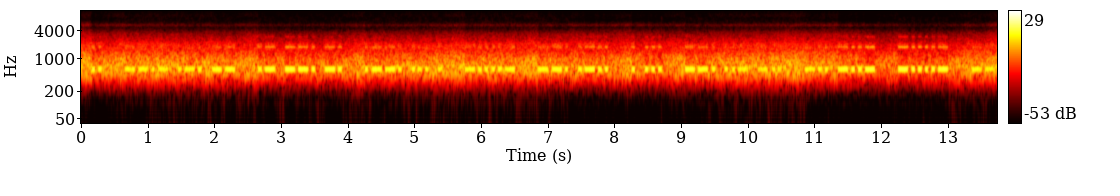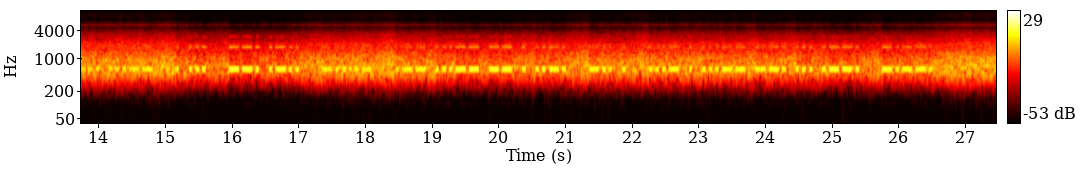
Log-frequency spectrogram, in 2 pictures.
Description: Morse code, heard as a keyed tone, machine-sent, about 24 wpm, 600 Hz, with heavy radio static and a narrow filter. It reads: … QRM AGN PSE - GL ES GUD DX - 73 ES GL - W3MEF DE VE3GSP <KN>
